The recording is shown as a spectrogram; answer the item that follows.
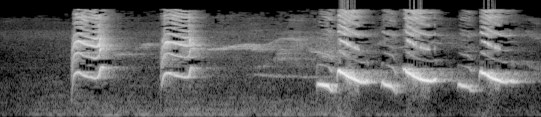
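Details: White-cheeked laughingthrush in training, singing to call a rival into a fight: two loud whistled notes rising with a wavering end, then a run of four quick downslurred whistles, in a small room.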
